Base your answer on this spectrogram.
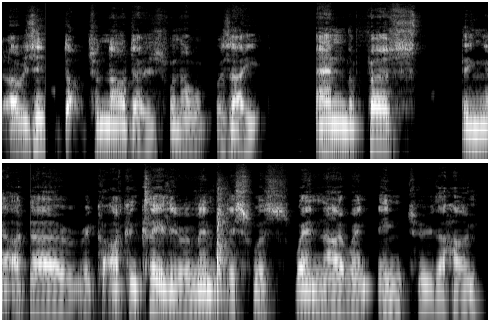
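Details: Adult man who has stammered since about age seven, with onset after childhood trauma (his parents' deaths); after a three-day therapy course teaching a breathing technique he still gets stuck on some words and swaps words. Stuttering (stammer).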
